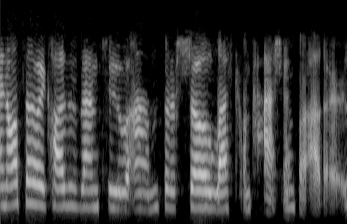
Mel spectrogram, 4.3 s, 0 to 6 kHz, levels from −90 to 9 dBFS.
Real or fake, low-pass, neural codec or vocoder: fake; 5.4 kHz; codec, 16 kHz, 8 kbps, FreqCodec, larger model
